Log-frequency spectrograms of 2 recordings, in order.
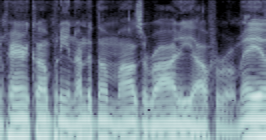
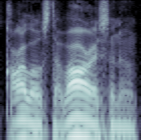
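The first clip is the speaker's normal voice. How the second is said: usual speaking voice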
